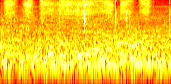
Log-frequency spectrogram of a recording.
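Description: Aerosol spray-paint can hissing in short repeated bursts as paint is sprayed onto the canvas.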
